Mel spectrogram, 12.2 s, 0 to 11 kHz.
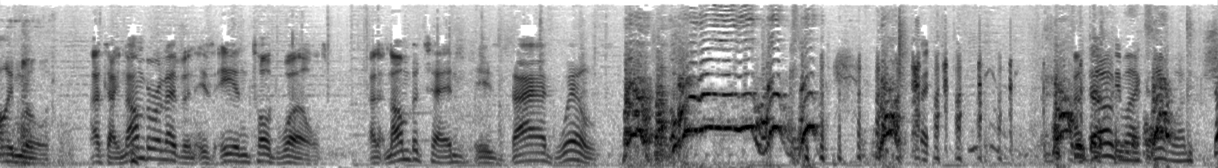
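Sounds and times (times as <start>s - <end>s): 
speech: 0.0s - 6.9s, 9.2s - 12.1s
dog barking: 6.2s - 9.2s, 10.4s - 12.1s
dog giving a drawn-out yelping whine: 6.3s - 8.2s
laughter: 7.8s - 11.6s.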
